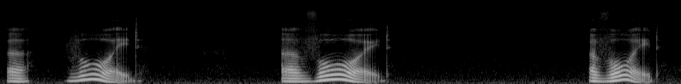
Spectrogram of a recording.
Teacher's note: we have a weak stress, or a schwa, and a primary stress. But this time, the second syllable ends with a voiced consonant. So we're going to shorten the sound just a little bit.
